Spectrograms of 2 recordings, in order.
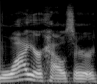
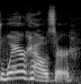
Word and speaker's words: Weyerhaeuser: I pronounced his name wire Houser the whole time in my head because it is spelled w ye e r h a e u s e r yeah but it is pronounced warehouser okay yeah that's it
